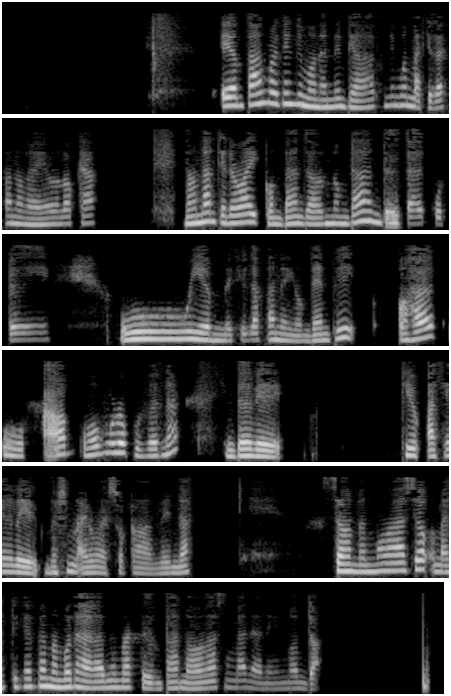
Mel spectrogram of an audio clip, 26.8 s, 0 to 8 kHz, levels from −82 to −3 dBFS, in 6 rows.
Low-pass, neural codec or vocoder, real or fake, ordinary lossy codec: 7.2 kHz; codec, 16 kHz, 0.5 kbps, X-Codec, HuBERT features, trained on balanced general audio; fake; MP3, 24 kbps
